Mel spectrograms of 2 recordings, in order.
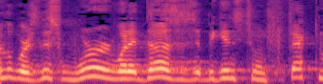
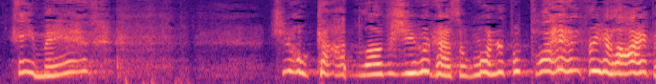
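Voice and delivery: much higher, louder nervous rush with a nervous laugh; scared nervous pitch; 12 semitones higher, 7 dB louder than usual. Retold or imitated. Young [name] pitching faith to a stranger, high scared squeak. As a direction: squeak it out like a terrified beginner. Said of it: "I got so freaked out and scared".

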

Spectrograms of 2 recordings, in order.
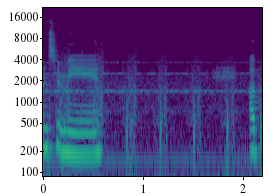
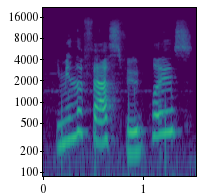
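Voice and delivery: normal talking voice

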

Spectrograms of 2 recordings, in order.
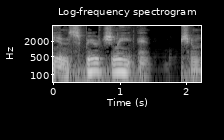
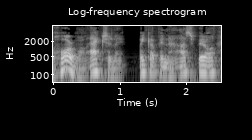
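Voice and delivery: usual speaking voice

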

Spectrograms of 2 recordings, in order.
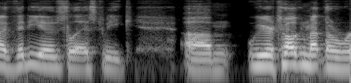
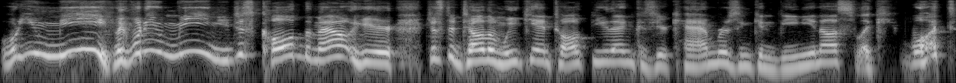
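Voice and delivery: high-pitched incredulous protest; exasperated disbelief; 5 semitones higher than usual. Acted. Streamer answering Sally's excuse to the cops, incredulous. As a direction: throw the question back, pitch way up.

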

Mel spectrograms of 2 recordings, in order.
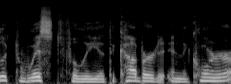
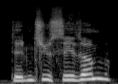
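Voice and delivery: higher, mildly surprised question; a little surprised; 4 semitones higher than usual. A narrator's reading. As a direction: ask it with a touch of surprise. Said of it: "a little surprised".

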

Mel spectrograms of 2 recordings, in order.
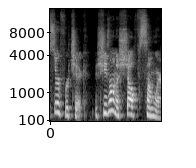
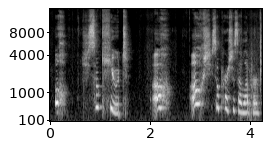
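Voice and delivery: cooing; 9 semitones higher than usual. Real, not acted. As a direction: coo over a cute doll. Cooing over doll.

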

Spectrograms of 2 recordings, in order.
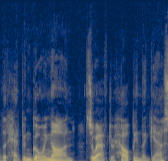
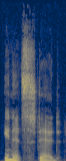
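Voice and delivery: plain reading voice

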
